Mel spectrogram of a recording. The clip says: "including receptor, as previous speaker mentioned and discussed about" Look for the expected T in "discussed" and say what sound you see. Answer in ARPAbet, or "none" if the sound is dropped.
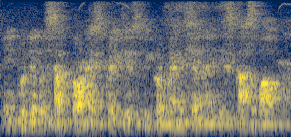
none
